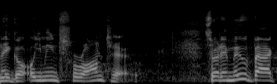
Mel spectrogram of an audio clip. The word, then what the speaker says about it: Toronto: So I grew up in Toronto, and if you're from Toronto, that's how it's pronounced.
